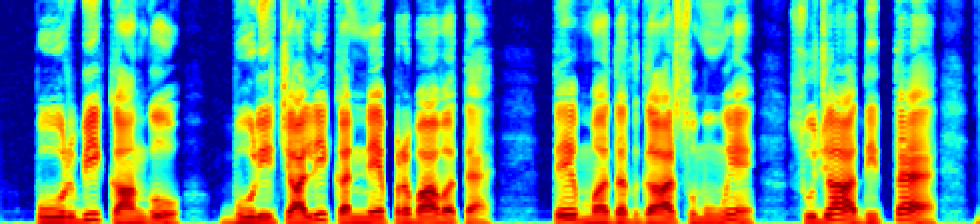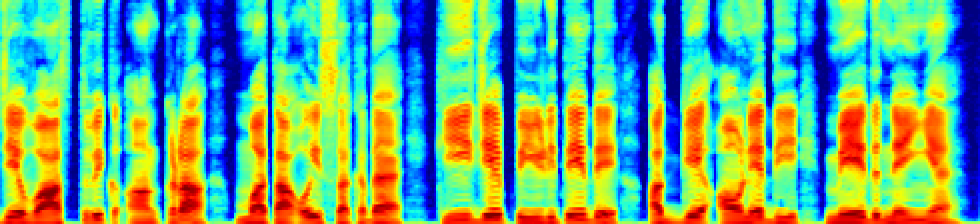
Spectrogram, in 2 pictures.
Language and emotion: Dogri, neutral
